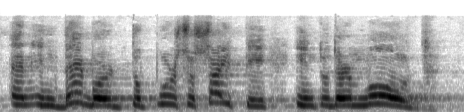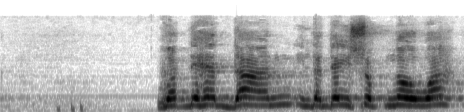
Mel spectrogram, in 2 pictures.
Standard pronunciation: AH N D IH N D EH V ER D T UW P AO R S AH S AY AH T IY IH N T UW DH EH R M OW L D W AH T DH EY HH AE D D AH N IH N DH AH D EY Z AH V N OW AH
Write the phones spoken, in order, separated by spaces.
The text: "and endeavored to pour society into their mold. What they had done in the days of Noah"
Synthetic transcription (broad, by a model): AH N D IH N D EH B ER D T UW P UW R S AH S AY T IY IH N T UW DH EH R M OW L D W AH T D EY HH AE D D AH N IH N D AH D EY S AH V N OW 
